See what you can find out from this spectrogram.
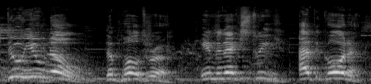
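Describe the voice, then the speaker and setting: An actor playing an elderly reformed miser in a radio drama, excitable and theatrical, given to exclaiming. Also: male voice, extremely high pitch, moderate pace. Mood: giddy joy. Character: elderly reformed miser, giddy, booming, generous. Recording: music and crowd sound behind.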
